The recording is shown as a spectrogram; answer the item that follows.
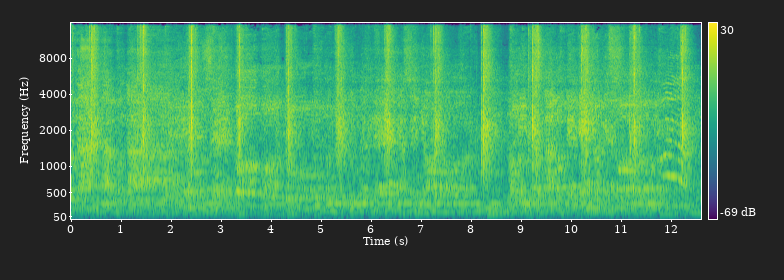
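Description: A group of men singing together in a room, with a steady beat of sharp strikes about once a second under the voices.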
